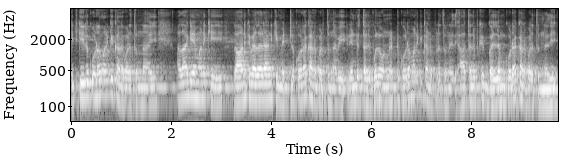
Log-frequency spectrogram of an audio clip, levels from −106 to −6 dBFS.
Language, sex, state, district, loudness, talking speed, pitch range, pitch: Telugu, male, Andhra Pradesh, Krishna, -16 LUFS, 135 wpm, 120-135 Hz, 120 Hz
